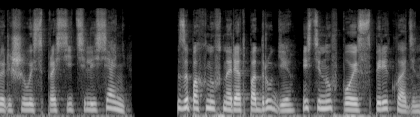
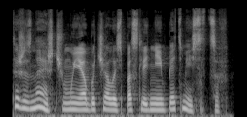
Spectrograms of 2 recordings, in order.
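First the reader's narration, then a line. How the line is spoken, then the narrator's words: Quiet, barely hidden provocation. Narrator (Russian): Тихо, но с плохо скрытой провокацией ответила ей Юнь-Юнь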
